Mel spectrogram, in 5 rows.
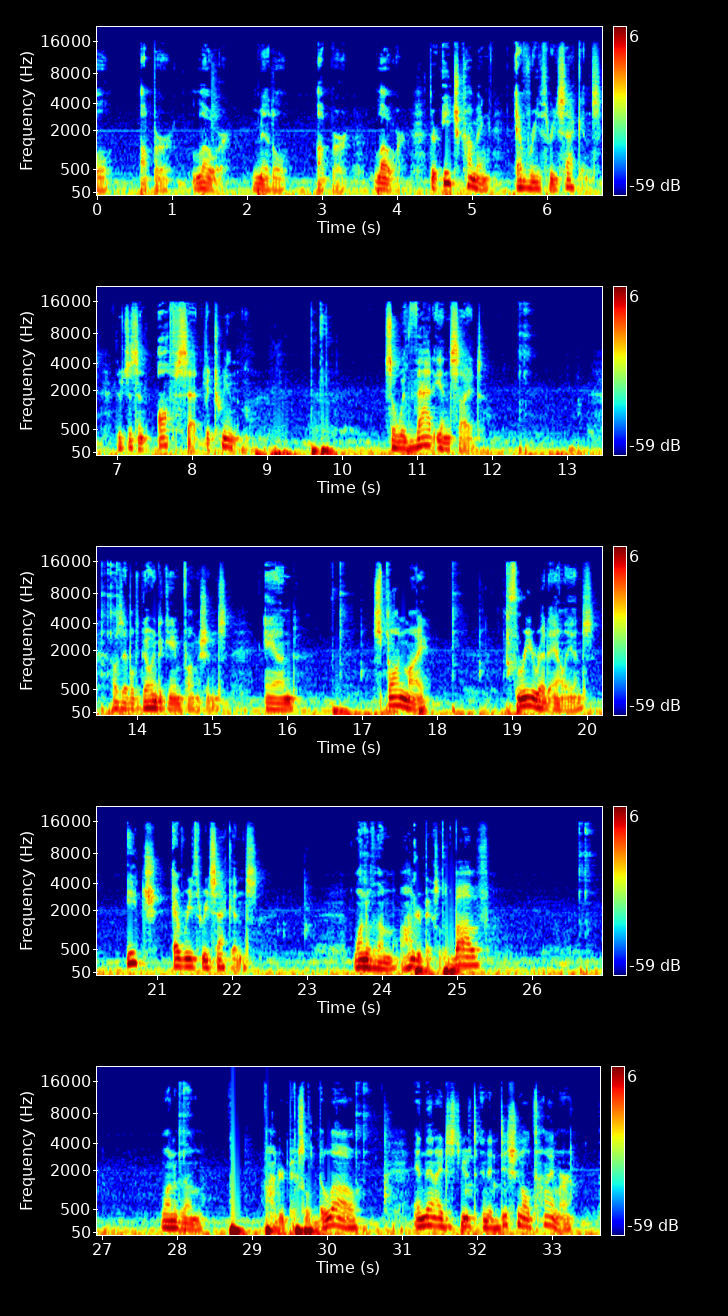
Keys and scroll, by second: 9.6 super+Tab, 24.4 1, 24.7 0, 28.4-30.0 typing.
